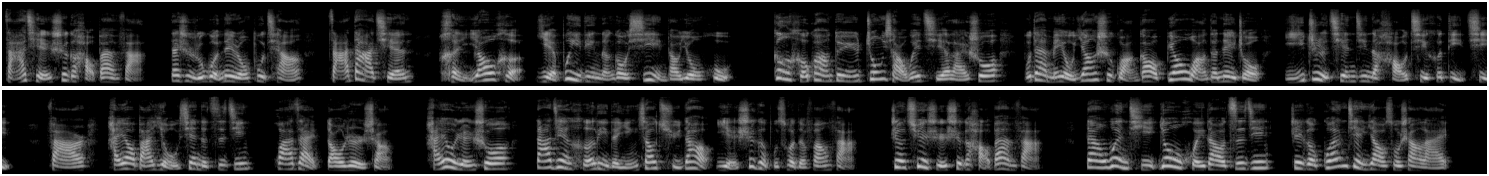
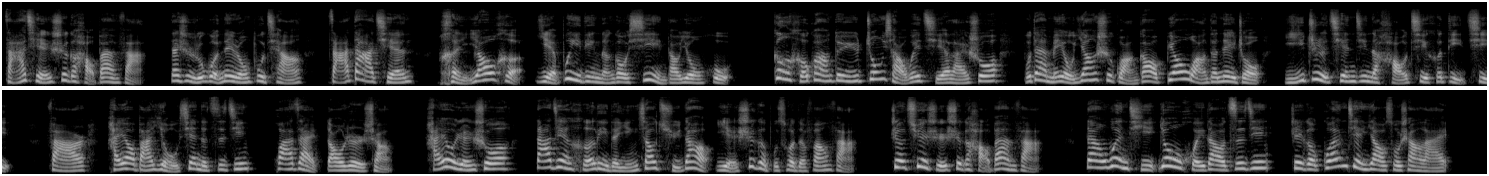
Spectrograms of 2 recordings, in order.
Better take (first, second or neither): second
